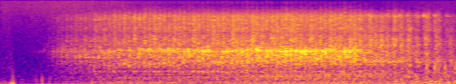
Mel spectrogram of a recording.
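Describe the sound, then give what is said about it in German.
A lorry's engine idles on a Berlin street closed to lorries. After a brief quieter start, the dense, rumbling drone rises and then holds steady and even to the end, with no talking. “Na Mann, haben Sie denn nicht gesehen, dass diese Straße für Lastkraftwagen gesperrt ist?”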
